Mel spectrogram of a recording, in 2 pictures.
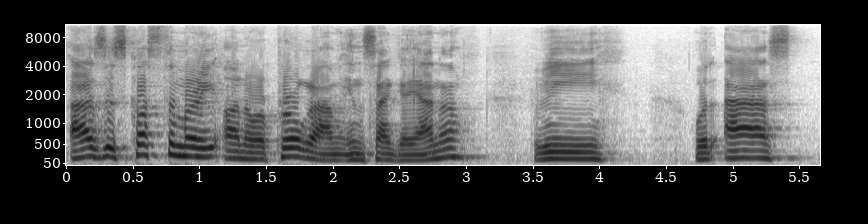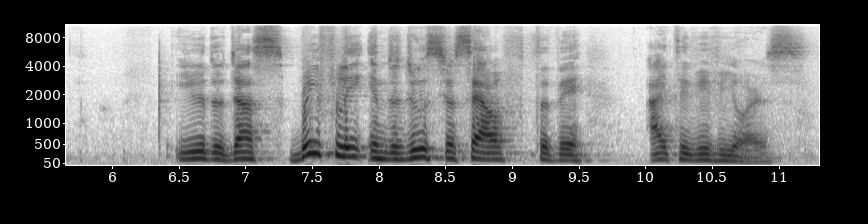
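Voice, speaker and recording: A man's voice: fairly high pitch, expressive, slow, darkish tone, slight background noise. A man hosting a TV interview program in a studio, asking questions in a formal, somewhat hesitant way. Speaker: TV interview host.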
